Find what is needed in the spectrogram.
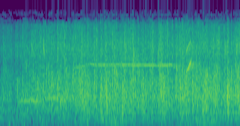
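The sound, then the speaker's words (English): Audience applause welcoming guests onto the stage at a church gathering, a dense sustained patter of many hands clapping at a steady, fairly loud level from start to finish. “So can you give them a massive welcome? They're just going to come and say hi.”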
